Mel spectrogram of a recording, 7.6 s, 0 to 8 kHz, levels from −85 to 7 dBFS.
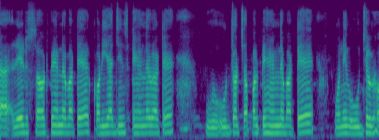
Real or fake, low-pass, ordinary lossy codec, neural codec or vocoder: fake; none; none; codec, 16 kHz, 4 kbps, X-Codec, HuBERT features, trained on general audio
